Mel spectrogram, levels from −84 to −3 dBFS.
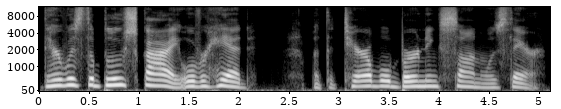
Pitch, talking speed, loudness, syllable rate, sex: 200 Hz, 150 wpm, -17 LUFS, 4.5 syllables/s, female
